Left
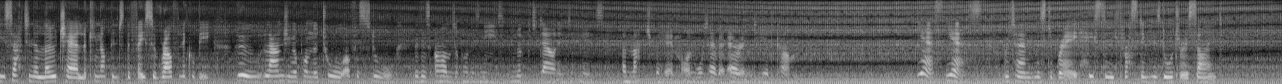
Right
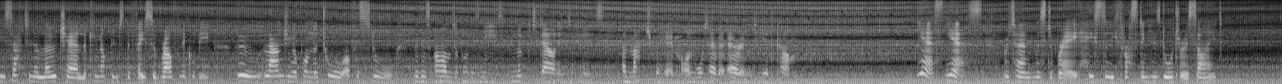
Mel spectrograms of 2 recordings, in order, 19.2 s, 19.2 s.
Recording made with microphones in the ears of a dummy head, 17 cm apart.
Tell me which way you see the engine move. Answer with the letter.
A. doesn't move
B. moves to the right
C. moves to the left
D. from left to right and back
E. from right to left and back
C.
